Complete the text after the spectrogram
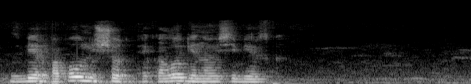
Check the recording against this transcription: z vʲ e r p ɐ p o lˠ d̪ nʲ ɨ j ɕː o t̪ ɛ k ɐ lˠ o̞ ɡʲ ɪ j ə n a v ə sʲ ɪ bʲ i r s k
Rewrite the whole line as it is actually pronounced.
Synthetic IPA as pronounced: z bʲ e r p ɐ p o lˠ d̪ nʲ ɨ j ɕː o t̪ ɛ k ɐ lˠ o̞ ɡʲ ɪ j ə n ə v ə sʲ ɪ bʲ i r s k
